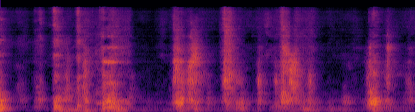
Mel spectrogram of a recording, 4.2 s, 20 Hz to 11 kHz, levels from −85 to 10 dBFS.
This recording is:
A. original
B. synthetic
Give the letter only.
B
